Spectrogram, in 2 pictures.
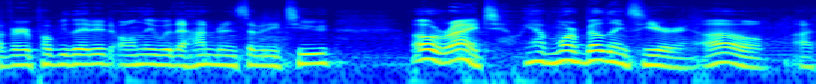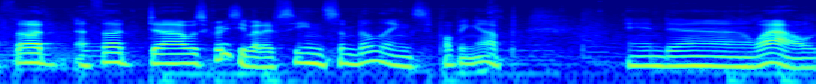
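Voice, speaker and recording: A man narrates his city-building game in a relaxed, rambling way, full of fillers and corrections. His voice sits at an ordinary middle pitch. Soft background music plays faintly behind him. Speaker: gaming channel host. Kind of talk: casual gameplay commentary.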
